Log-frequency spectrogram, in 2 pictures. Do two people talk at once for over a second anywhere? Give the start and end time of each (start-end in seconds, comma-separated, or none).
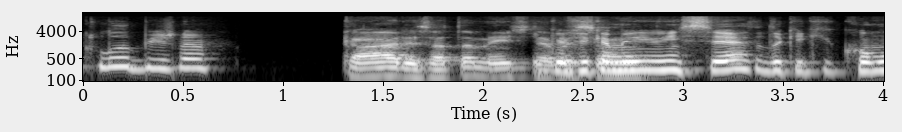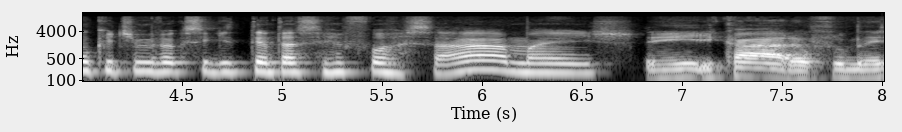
none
